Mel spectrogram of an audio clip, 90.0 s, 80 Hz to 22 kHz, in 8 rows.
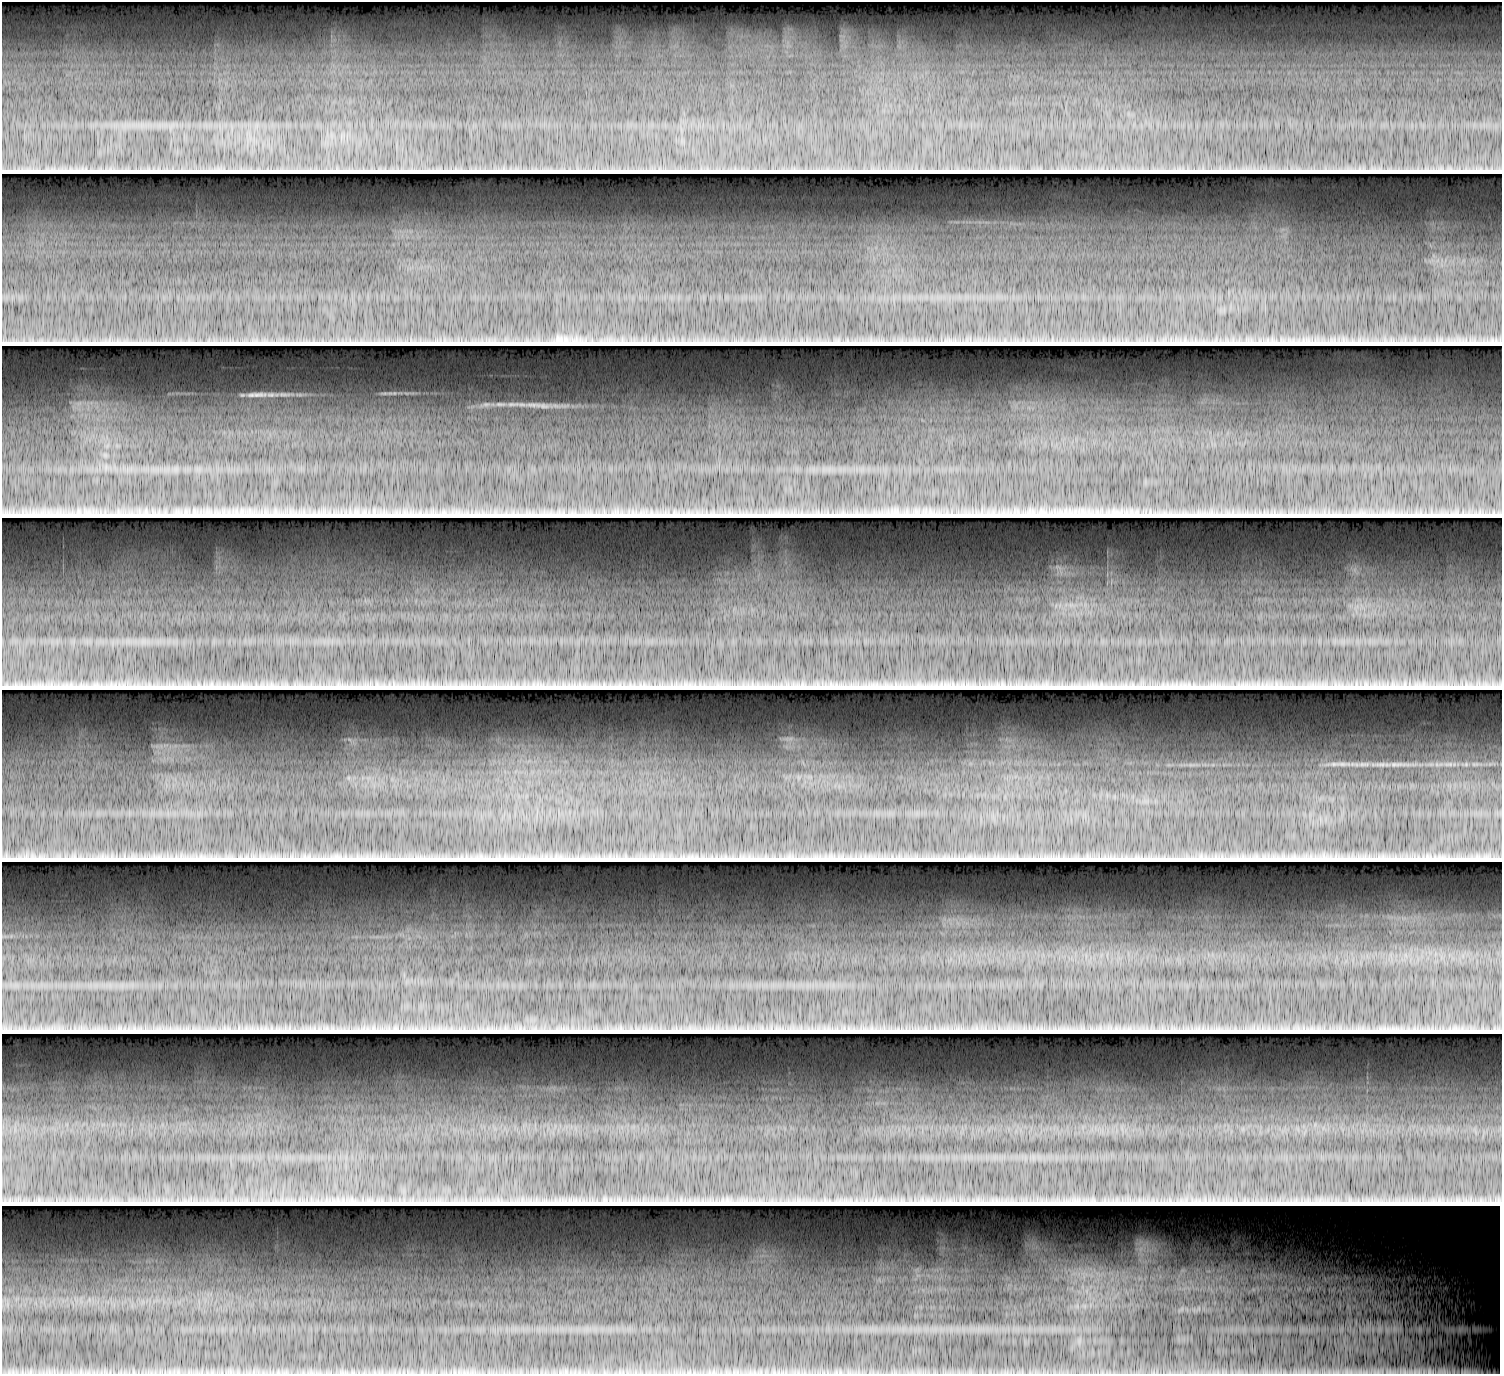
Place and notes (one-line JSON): {"title": "Hôtel de Ville, Aix-en-Provence, Fr. - yard ambience", "date": "2014-01-08 18:25:00", "description": "Hôtel de Ville, inner yard ambience, a high pitched sound of unknown origin can be heard, and a churchbell stroke.\n(Sony PCM D50, Primo EM172 AB)", "latitude": "43.53", "longitude": "5.45", "altitude": "209", "timezone": "Europe/Paris"}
